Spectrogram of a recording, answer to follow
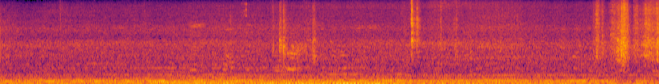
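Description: Steady low drone of motor vehicles running, with two short sharp clicks about three and four seconds in as a screwdriver works at the jets of a stripped-down carburetor.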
